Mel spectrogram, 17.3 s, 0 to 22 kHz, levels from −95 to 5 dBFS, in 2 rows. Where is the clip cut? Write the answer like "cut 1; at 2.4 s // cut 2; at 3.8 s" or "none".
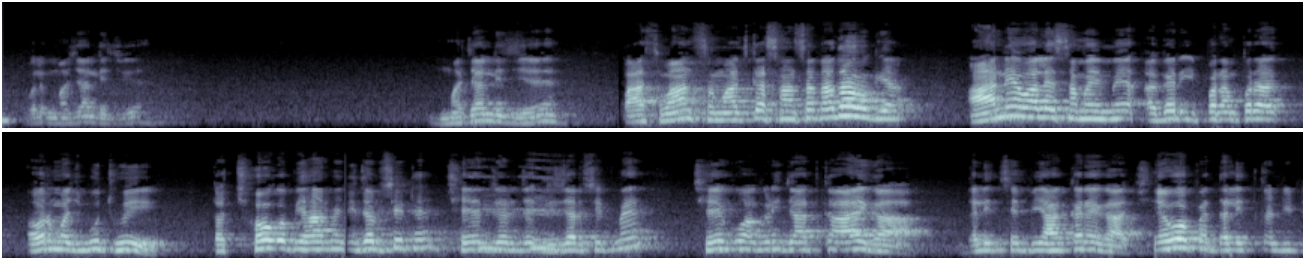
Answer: cut 1; at 3.9 s // cut 2; at 11.0 s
